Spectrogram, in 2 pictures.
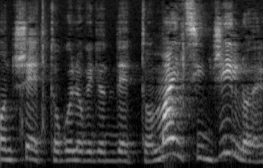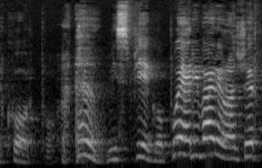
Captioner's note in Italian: schiarire la voce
